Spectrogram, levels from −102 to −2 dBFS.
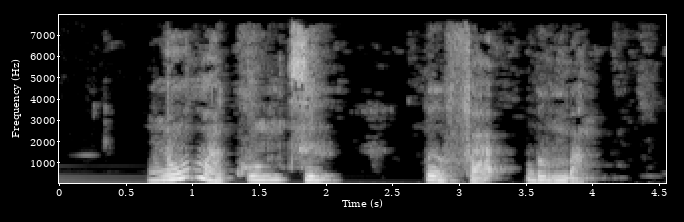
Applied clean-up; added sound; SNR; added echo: classical method Wiener filter.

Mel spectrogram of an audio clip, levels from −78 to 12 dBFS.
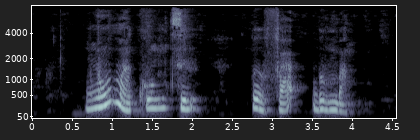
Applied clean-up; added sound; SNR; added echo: none; none; none; none.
